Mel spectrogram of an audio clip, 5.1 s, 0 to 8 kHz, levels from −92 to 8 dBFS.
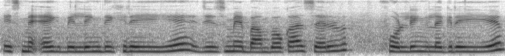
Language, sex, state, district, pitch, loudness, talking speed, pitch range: Hindi, female, Uttar Pradesh, Lalitpur, 255 Hz, -15 LUFS, 165 wpm, 245-265 Hz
